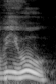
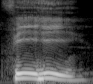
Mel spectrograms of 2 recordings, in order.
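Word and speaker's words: فِيهِ: Fihi atau fihu? Fihi.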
